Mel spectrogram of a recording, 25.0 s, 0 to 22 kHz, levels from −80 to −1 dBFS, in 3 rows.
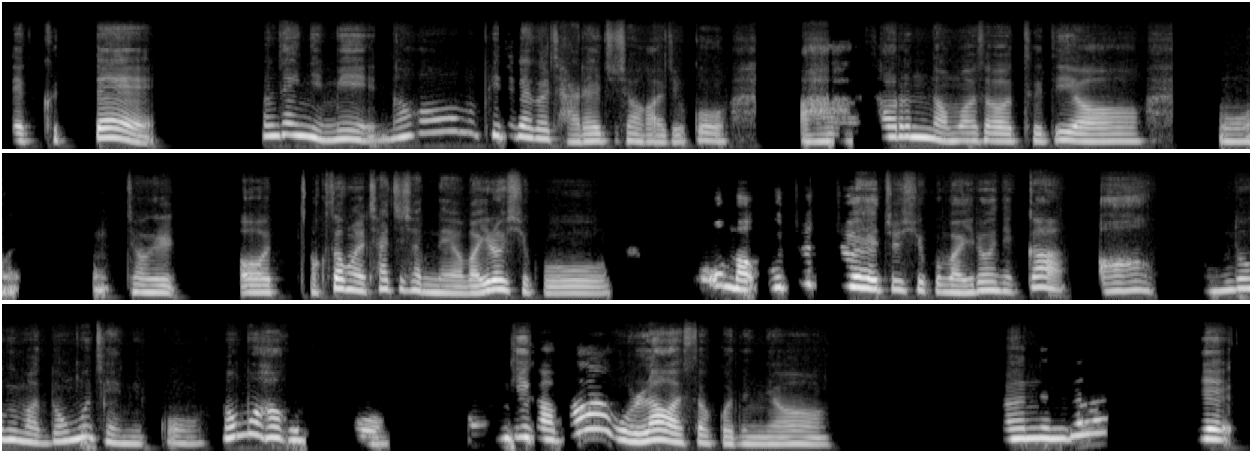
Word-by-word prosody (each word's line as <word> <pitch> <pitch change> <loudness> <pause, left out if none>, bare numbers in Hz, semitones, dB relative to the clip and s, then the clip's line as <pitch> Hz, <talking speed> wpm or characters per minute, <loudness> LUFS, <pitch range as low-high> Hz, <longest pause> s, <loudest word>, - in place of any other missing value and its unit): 네, 170 - -1
그때 195 - +2 0.7
선생님이 240 - +1
너무 340 - -5
피드백을 255 -6 -1
잘해 160 -3 -3
주셔 160 0 -6
가지고 150 +3 -5 0.5
"아, 150 +1 -2 0.3
30 250 -1 +3
넘어서 170 -2 -1
드디어 160 -1 -1 0.5
뭐 150 0 -4 0.5
음, - - -6
저기 155 -3 -1 0.4
어, 155 +2 +2 0.2
적성을 200 +5 +3
찾으셨네요." 175 -8 -2
막 145 +1 +2
이러시고. 145 -8 +1 0.6
어, 460 -9 +1
막 225 -6 +6
우쭈쭈 280 +3 0
해 230 - +9
주시고 195 -4 -4
막 160 -2 +1
이러니까 195 - 0 0.2
아. 185 +1 -3 0.3
운동이 215 +7 +1
막 185 -6 -1
너무 225 - +1
재밌고, 155 - -7
너무 295 +7 +2
하고 275 -7 +2
싶고 155 -8 -6 0.7
동기가 260 -2 +2
막 475 +3 +4
올라왔었거든요. 150 -9 +2 1.1
그랬는데 255 +2 +4 0.8
이제 250 -1 +5
190 Hz, 220 characters per minute, -21 LUFS, 155-250 Hz, 1.1 s, 해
